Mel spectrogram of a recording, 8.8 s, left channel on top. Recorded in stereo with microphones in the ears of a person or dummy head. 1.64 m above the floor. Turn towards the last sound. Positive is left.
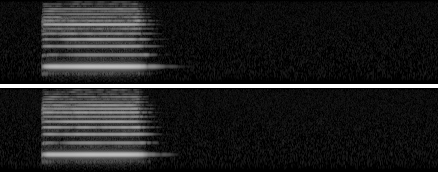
turn(degrees=-20)  # may be behind; listen again after turning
